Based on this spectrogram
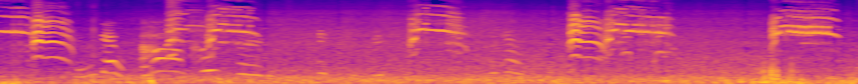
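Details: Several seagulls crowd a North Carolina beach while someone hands out raisins. Short, sharp, descending squeals come in scattered clusters about a second apart, over steady wind and breaking waves.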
